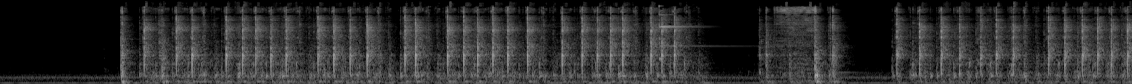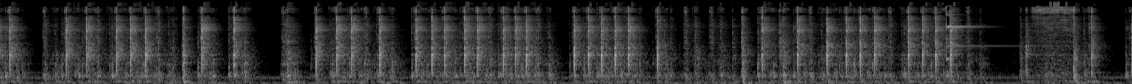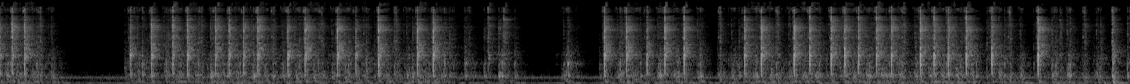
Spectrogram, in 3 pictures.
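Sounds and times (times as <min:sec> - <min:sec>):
typewriter key strikes: 0:01.2 - 0:23.2, 0:23.9 - 0:33.9
typewriter carriage return rasp: 0:01.2 - 0:23.3, 0:23.9 - 0:33.9
typewriter margin bell ding: 0:04.7 - 0:08.4, 0:19.4 - 0:23.0.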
